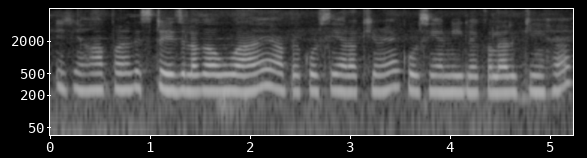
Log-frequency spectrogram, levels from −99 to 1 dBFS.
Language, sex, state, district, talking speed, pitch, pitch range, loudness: Hindi, female, Bihar, Gopalganj, 195 wpm, 245 Hz, 235-255 Hz, -35 LUFS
